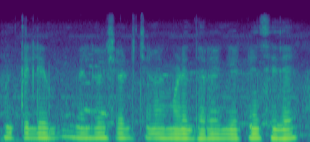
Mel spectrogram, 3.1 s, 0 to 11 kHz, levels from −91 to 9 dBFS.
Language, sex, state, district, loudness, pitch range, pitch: Kannada, male, Karnataka, Koppal, -17 LUFS, 105-115 Hz, 110 Hz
